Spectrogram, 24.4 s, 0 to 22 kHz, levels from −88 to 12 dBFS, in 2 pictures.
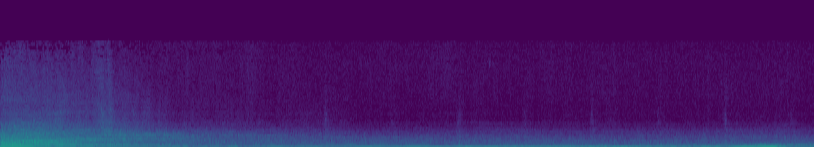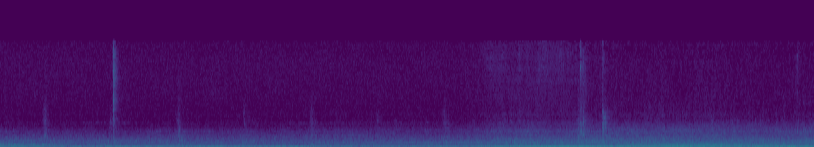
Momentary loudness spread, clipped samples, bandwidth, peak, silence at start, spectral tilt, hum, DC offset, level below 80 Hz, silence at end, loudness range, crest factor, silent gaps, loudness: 15 LU; under 0.1%; 16 kHz; -24 dBFS; 0 s; -6 dB/octave; none; under 0.1%; -50 dBFS; 0 s; 10 LU; 24 dB; none; -48 LUFS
